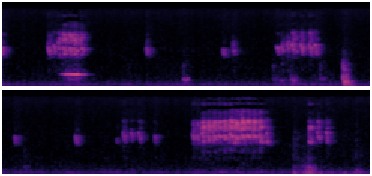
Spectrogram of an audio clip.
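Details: An angry African grey parrot barking: harsh, raspy bursts in irregular runs, with short squeaks and clicks between them and a louder burst near the end.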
